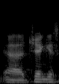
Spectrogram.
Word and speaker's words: Genghis: Alexander the Great and Genghis Khan, the two, empires. It's pronounced Genghis historically. Genghis. I wish it was the other way around, listeners, but it's not. It's pronounced Genghis Khan.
